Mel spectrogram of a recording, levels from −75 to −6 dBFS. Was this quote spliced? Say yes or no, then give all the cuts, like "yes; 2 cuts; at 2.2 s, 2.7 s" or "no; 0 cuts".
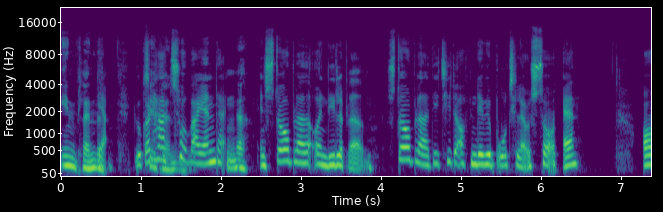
yes; 4 cuts; at 2.0 s, 2.4 s, 4.0 s, 6.2 s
